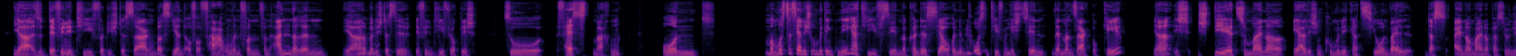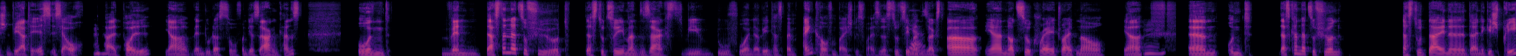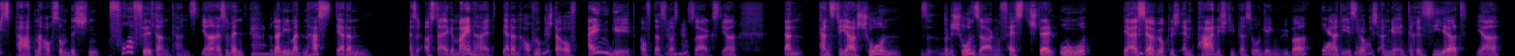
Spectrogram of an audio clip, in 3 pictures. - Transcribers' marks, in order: stressed: "festmachen"; in English: "not so great right now"
- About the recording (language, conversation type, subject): German, advice, Wie kann ich ehrlich meine Meinung sagen, ohne andere zu verletzen?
